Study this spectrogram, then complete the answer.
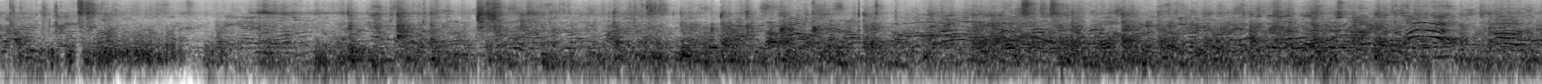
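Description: A crowd of spectators nearby talks and cheers loudly, growing more excited.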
